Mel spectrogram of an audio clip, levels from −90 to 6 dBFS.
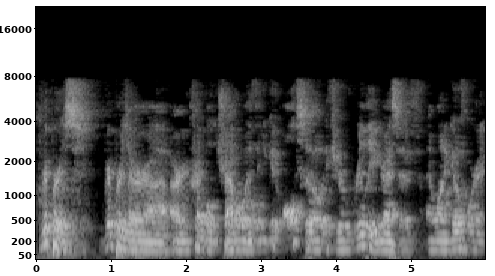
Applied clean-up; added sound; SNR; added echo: classical method WPE with log-MMSE.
